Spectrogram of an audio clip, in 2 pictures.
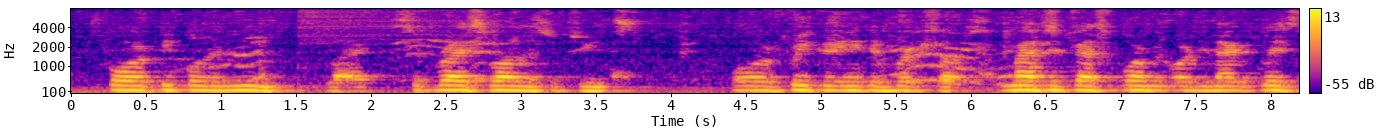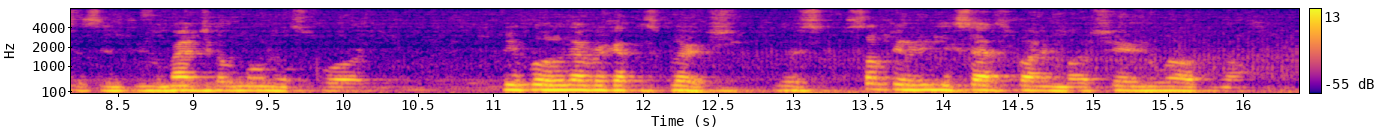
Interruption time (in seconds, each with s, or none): none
